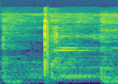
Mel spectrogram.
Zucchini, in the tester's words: Questo deve fare così, se non è scrocchia non è buona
